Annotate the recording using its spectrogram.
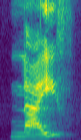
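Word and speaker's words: knife: जैसे ये वर्ड्स आप लोग पढ़ेंगे, नी, नाइफ, नॉट, नो. तो इन वर्ड्स में क्या कॉमन है, इन वर्ड्स में के का साउंड आ नहीं रहा है जब हम ये वर्ड्स को प्रोनाउंस करते हैं. सो के इज साइलेंट.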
